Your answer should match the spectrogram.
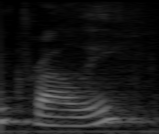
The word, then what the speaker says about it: Crowley: Julie Ann Crowley, C-R-O-W-L-E-Y.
